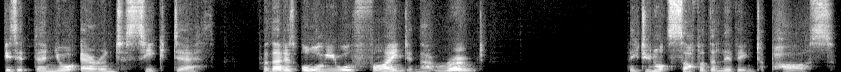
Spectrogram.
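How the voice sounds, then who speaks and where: A woman's voice: on the low side, unhurried, warm tone, lightly acted. A woman voicing a proud, bitter young noblewoman warrior in a dramatic fantasy audiobook, with fervent, formal old-fashioned phrasing. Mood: grave, dismayed. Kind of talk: dramatic audiobook character reading.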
